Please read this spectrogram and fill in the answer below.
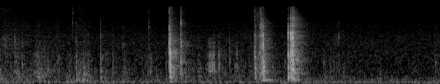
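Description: Cardboard advent calendar door being opened by hand: light rustling of card, then three sharp snaps, the last the loudest.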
